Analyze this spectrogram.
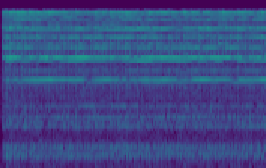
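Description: A steady electronic ringing tone from a phone placing an outgoing call, holding evenly at moderate volume for a couple of seconds with no one speaking.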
